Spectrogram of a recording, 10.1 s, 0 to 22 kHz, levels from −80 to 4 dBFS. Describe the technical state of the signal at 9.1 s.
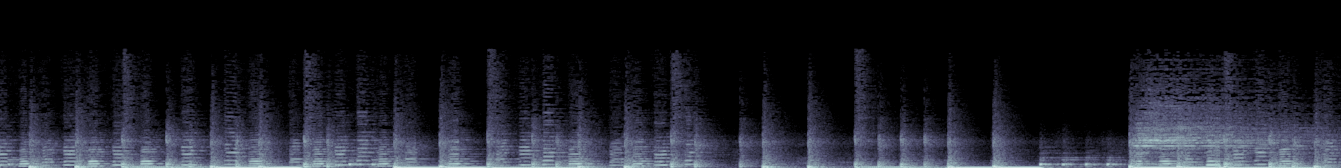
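At 9.12 to 9.15 s there is a gap of lost LE Audio frames lasting 30 ms, consistent with about three 10 ms LC3 frames. The decoder fills the hole by repeating the last good spectrum with randomised signs, so tonal content briefly smears into a noisy wash.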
